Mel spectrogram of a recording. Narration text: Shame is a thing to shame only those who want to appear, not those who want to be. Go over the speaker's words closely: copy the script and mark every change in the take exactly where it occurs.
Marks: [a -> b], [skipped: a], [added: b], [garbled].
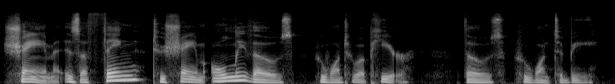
Shame is a thing to shame only those who want to appear, [skipped: not] those who want to be.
